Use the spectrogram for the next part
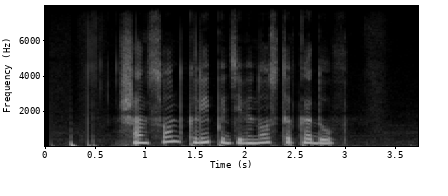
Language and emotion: Russian, neutral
